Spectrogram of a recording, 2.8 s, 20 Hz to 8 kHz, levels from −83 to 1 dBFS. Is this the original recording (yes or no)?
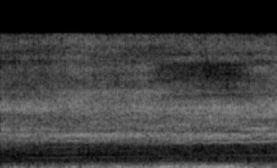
yes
